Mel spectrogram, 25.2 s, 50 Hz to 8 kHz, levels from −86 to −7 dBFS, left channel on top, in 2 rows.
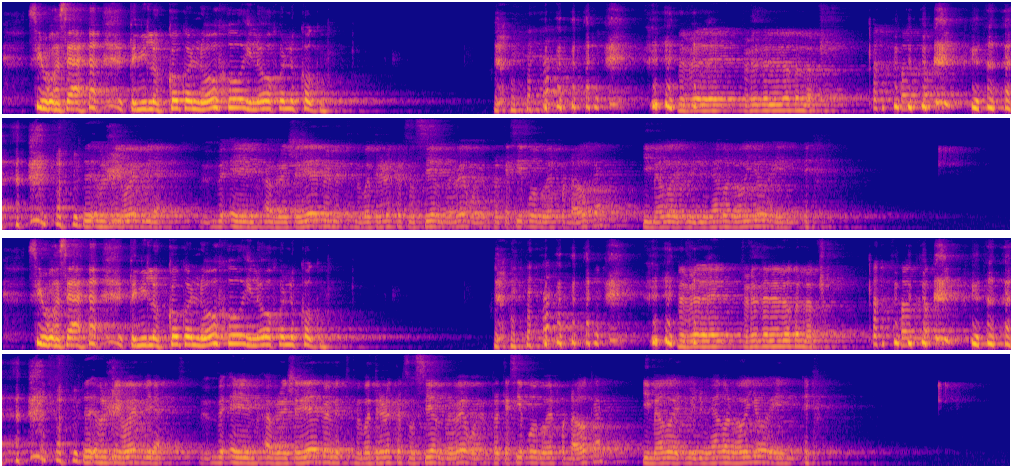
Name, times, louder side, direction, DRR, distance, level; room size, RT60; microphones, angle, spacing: voice 1, 0.0-4.1 6.2-6.3 6.9-7.0 7.3-7.8 8.0-8.4 11.1-13.6 13.9-14.1, equal, ahead, 6 dB, 0.4 m, -24 dB
voice 2, 6.1-6.9 7.4-7.5 8.4-10.3 10.9-11.0 11.2-11.6 13.1-13.4 13.6-14.6 15.1-20.1 20.6-22.8, right 2 dB, 70° right, 1 dB, 1.2 m, -30 dB
23.5 x 11.5 x 5.2 m, 2.3 s
head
